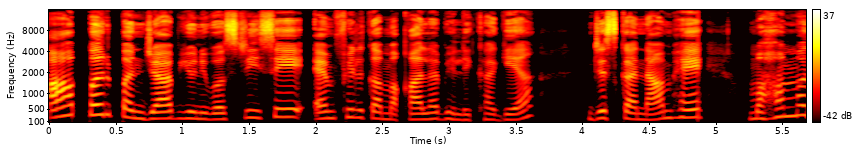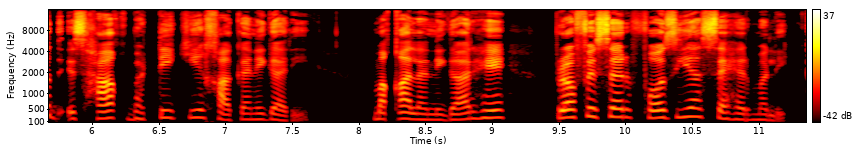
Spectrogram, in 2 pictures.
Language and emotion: Urdu, neutral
